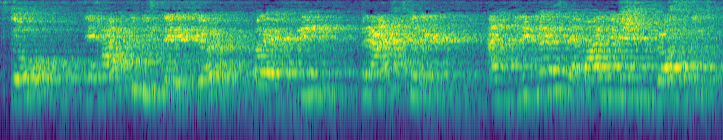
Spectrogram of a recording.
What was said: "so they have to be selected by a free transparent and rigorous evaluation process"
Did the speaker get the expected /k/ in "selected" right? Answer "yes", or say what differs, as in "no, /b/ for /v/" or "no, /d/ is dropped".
no, /k/ is dropped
